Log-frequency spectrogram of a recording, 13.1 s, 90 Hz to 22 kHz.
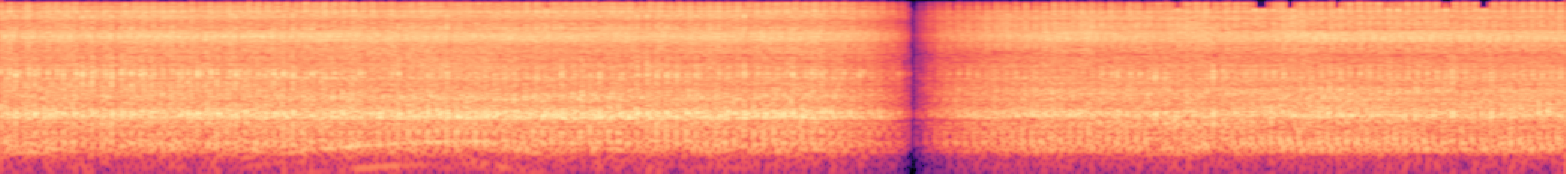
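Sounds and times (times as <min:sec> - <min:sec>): fast steady knocking: 0:00.0 - 0:13.0
scooter engine idling: 0:00.0 - 0:13.0.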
